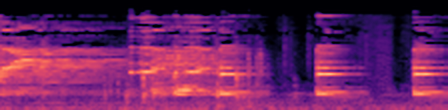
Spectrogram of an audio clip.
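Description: Electronic chimes from a battery-powered whack-a-mole toy: a rising run of notes as its button is pressed, a few short beeping notes, then a brief burst of tones about three seconds in.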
